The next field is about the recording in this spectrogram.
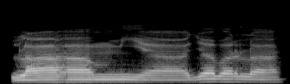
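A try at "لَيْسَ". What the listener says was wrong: লাম ইয়া জাবার লাই হবে, লা হবে না। লাম ইয়া জাবার লাই। ইয়া বলতে হবে না। ইয়া তো লামের সঙ্গে পড়ে নিচ্ছেন। লাম ইয়া জাবার লাই। বাকি থাকছে শুধু সিন। লাইসা।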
